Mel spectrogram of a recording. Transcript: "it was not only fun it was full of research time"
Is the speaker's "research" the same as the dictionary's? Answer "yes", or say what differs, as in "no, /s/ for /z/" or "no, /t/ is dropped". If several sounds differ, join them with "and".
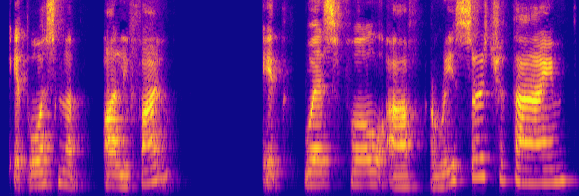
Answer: yes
